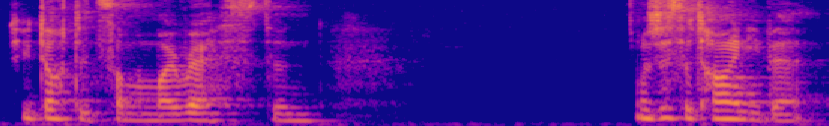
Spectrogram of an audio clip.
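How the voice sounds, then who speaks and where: A woman's voice: sits low, a little slow, dark tone. A young woman acting an intimate, conversational monologue as a troubled granddaughter confiding in her mother. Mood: fond, nostalgic. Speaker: actor performing a self-written monologue.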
